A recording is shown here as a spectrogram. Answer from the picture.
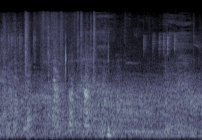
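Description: German Shepherd dog panting, with a few light clicks and knocks.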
